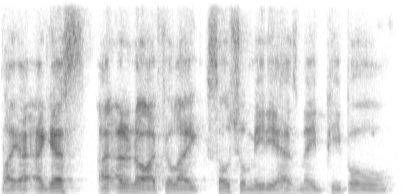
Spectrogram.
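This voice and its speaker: A man's voice: medium pitch, steady tone, normal speed. A man co-hosting a podcast in casual chat, blunt and profane, often repeating words as he starts sentences. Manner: stammering restarts, blunt and swearing. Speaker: podcast co-host.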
